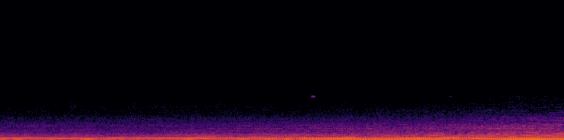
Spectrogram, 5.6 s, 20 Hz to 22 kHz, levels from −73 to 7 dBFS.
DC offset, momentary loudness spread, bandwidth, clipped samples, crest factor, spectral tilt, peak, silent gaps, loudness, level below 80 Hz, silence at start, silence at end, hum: under 0.1%; 8 LU; 7.2 kHz; under 0.1%; 14 dB; -9 dB/octave; -10 dBFS; none; -25 LUFS; -52 dBFS; 0 s; 0 s; none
